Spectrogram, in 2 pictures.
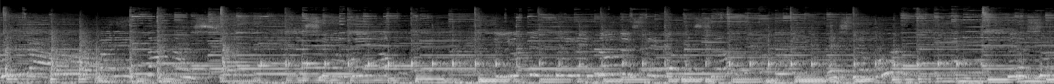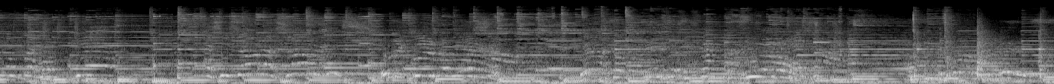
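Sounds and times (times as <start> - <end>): electric bass: 0.0 - 21.0
live band playing through pa: 0.0 - 21.0
repeated melodic notes: 0.0 - 21.0.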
